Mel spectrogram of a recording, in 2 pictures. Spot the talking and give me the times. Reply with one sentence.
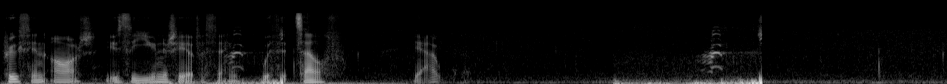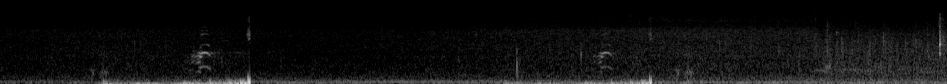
The talking can be heard from 0.0 to 4.4 s.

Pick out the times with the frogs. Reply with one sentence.
The frogs can't be heard in this clip.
